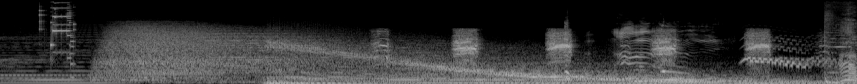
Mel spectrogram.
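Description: A cartoon vulture lets out a loud, harsh, drawn-out cry, followed by several short squawking calls, close and prominent against a steady background score.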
